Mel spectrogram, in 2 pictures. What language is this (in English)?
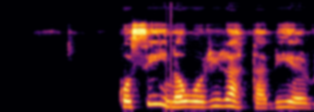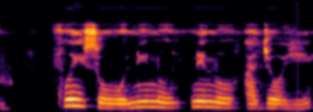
Yoruba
